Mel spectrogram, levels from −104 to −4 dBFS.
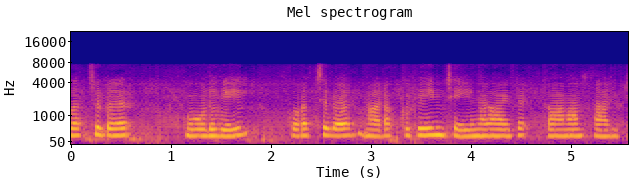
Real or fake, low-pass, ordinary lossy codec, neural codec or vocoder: fake; none; none; codec, 16 kHz, 1 kbps, FreqCodec, smaller model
